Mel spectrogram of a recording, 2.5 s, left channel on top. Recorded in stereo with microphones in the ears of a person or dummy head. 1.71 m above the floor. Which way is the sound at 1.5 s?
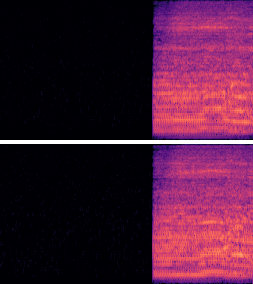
25° right (ahead or behind).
